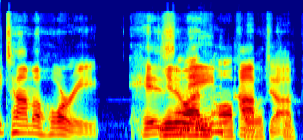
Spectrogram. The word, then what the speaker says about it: Tamahori: and Lee tamahori and you keep saying tomorrow which is hilarious Lee Tom ahori his you know pronunciations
